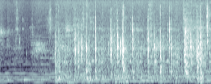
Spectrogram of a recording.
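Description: A sewing machine bar tacks heavy webbing onto a Dyneema stuff sack, starting after a brief low hum with a dense, steady run of rapid mechanical ticking and clatter at close range.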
